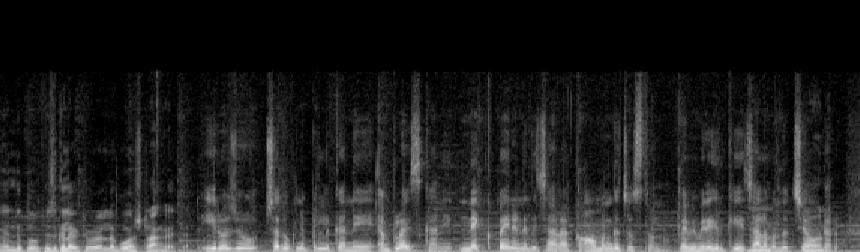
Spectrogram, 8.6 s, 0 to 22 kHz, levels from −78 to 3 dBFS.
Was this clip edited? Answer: yes; 1 cut; at 2.0 s

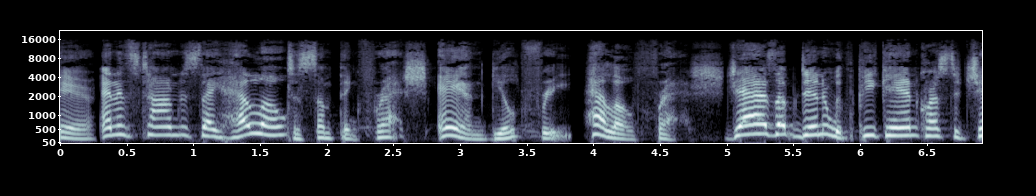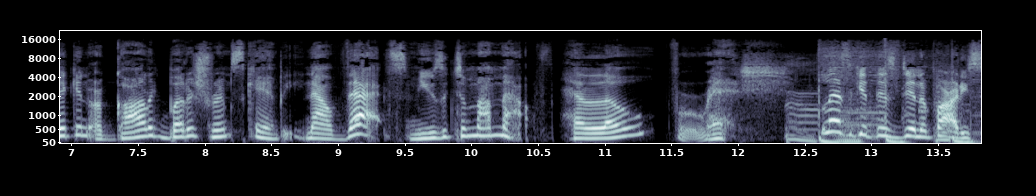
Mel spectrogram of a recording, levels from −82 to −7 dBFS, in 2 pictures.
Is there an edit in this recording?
no; 0 cuts

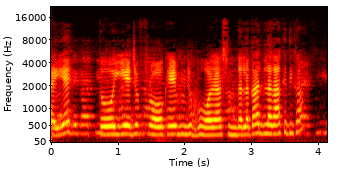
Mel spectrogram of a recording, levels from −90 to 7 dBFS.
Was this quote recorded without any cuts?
yes; 0 cuts

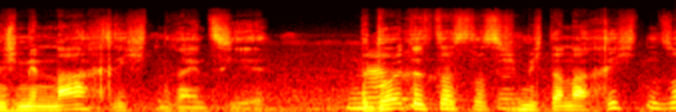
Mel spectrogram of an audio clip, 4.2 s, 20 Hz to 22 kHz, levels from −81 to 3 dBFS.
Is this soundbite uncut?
yes; 0 cuts

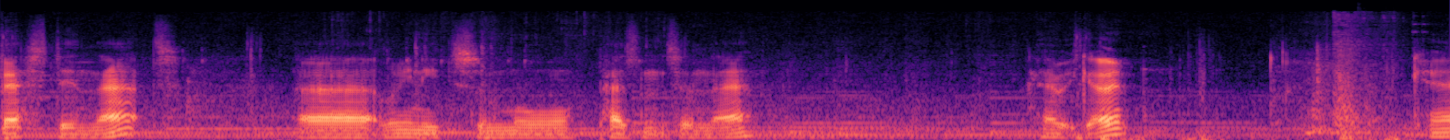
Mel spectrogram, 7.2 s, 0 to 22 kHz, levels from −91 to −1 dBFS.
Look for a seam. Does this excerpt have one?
no; 0 cuts

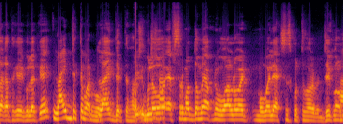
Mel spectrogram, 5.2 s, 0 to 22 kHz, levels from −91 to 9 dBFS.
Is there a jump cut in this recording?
yes; 1 cut; at 2.0 s

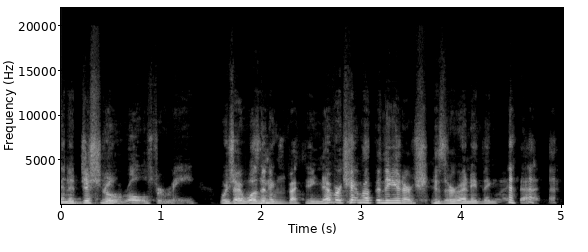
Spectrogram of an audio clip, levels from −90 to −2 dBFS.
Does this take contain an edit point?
no; 0 cuts

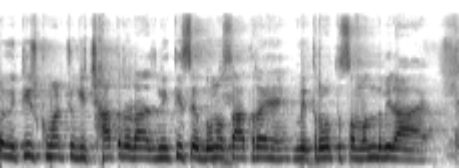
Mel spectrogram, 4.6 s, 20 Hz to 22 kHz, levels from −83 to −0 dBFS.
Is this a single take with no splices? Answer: yes; 0 cuts

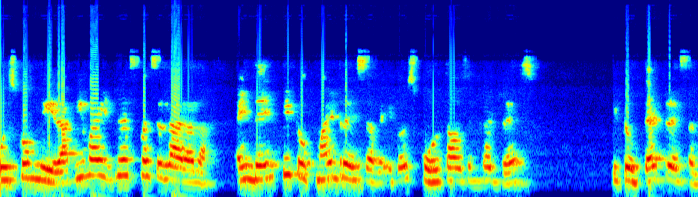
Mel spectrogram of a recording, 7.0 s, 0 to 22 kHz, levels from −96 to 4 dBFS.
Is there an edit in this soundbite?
no; 0 cuts

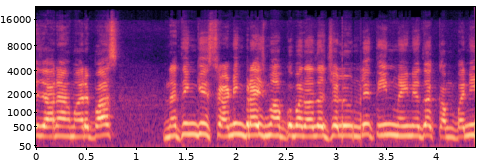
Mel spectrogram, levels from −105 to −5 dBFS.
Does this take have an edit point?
yes; 1 cut; at 3.3 s

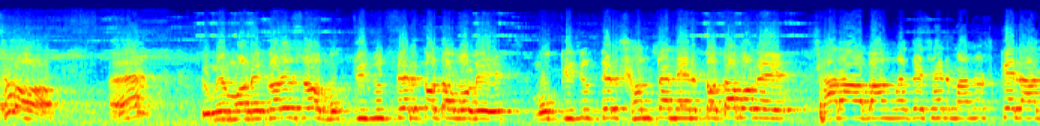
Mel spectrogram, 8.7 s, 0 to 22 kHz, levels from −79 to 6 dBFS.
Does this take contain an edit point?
no; 0 cuts

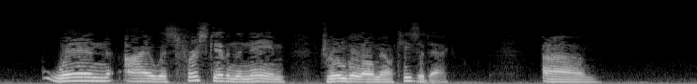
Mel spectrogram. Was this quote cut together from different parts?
yes; 1 cut; at 5.7 s

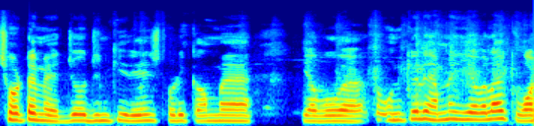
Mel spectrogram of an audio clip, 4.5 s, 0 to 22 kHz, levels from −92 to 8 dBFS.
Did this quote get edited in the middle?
no; 0 cuts

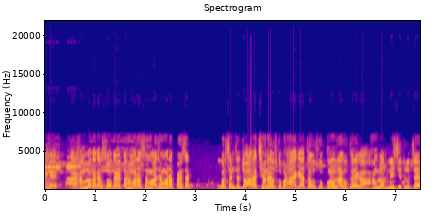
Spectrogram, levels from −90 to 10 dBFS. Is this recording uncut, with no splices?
yes; 0 cuts

